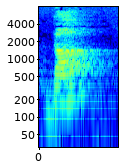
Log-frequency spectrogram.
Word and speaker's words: the: उच्चारण हो रहा है तो इसमें हम इसको दा बोलते हैं। लेकिन अगर इन्हीं संज्ञा शब्दों में अगर विस्वर से चालू होते हैं वो शब्द तो उनको हम उस समय हम इसको दी उच्चारण करते हैं।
